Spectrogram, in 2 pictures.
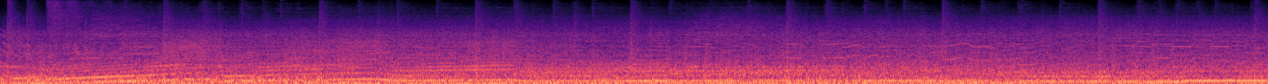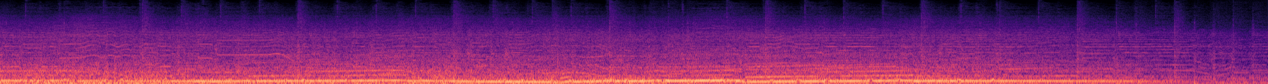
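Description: Motorbike engine revving hard while ridden fast, its pitch rising and falling through gear changes and held at a loud, steady drone close by, with no talk over it.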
